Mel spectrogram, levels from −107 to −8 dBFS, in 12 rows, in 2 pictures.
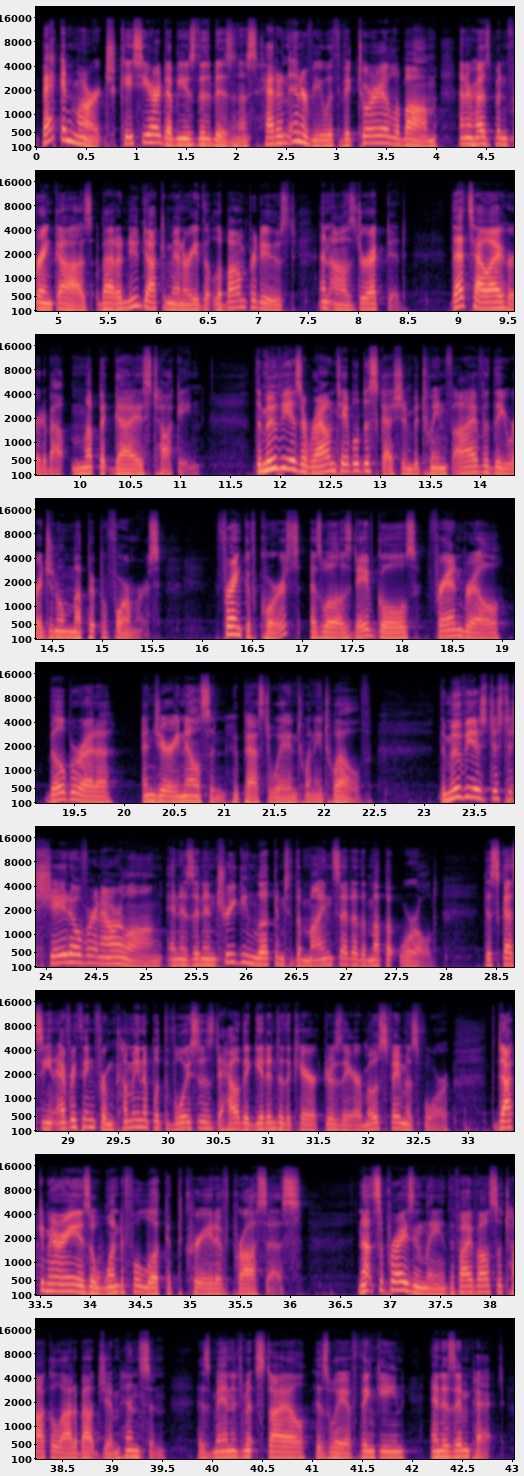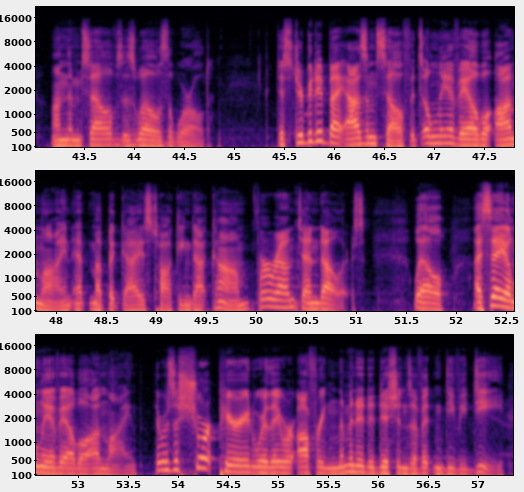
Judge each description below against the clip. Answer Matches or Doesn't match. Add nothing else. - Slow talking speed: Doesn't match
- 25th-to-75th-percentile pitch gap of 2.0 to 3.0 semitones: Doesn't match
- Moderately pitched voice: Matches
